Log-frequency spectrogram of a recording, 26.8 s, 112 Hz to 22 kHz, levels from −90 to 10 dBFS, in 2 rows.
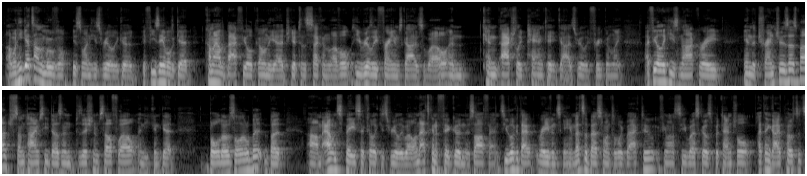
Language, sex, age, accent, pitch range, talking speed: English, male, 20-39, American, 110-130 Hz, 255 wpm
